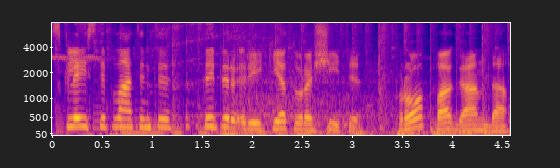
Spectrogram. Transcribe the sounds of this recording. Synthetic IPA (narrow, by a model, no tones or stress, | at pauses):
sklʲɛɪsʲt̪ʲɪplˠɑːt̪ʲɪnʲt̪ʲɪt̪ɐɪpɪɾɾʲɛɪkʲeɛt̪uːɾɐʃʲiːt̪ʲɪ | pɾoːpɐɡɐnd̪ɐː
